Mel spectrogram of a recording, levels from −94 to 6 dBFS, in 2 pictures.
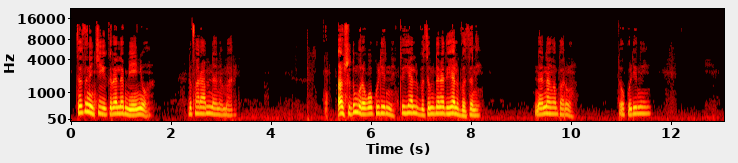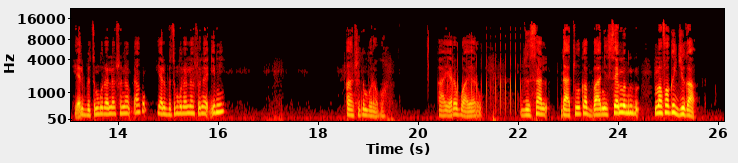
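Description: A train of clicks runs from 20.60 to 22.06 s: about fifteen regular pops at 10.4 per second, likely interference, ticking slightly louder than the speech.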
